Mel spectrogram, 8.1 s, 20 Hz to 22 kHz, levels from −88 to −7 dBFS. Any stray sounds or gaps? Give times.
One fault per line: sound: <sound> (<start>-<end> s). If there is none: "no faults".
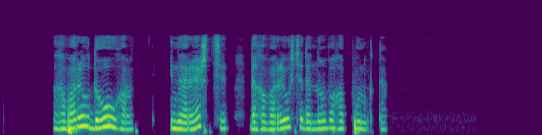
no faults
